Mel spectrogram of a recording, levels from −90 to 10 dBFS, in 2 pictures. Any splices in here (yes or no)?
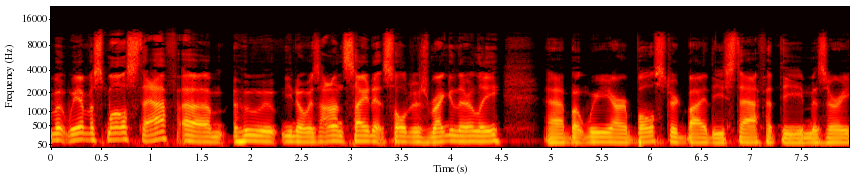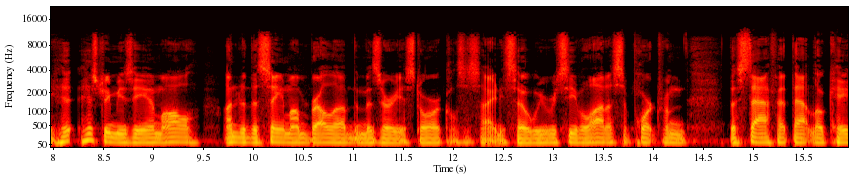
no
